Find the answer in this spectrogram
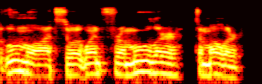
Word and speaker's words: Muller: I get the Muller because people look at the U and then they just pronounce the letter U. So they're like, oh, it's got a U in it. So it's Muller.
